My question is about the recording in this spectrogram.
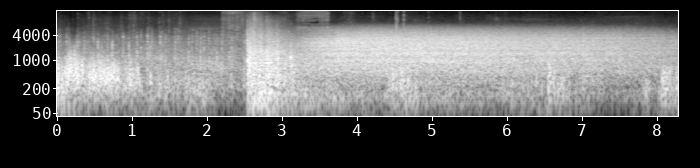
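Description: Fireworks going off: crackling at first, a sharp bang about two and a half seconds in, then a long steady hiss that slowly fades.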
